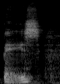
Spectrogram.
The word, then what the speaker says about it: bass: It looks like bass but it's pronounced bass.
